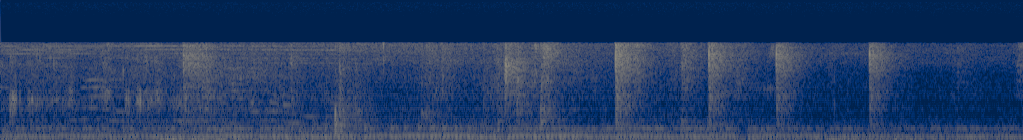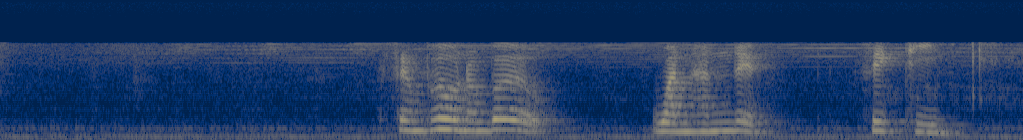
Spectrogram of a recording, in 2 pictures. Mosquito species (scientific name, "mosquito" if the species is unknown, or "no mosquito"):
no mosquito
